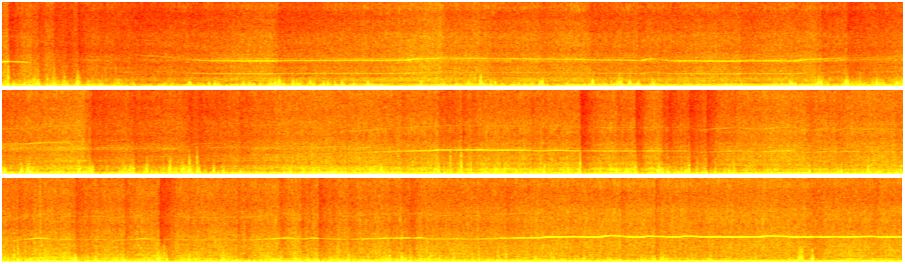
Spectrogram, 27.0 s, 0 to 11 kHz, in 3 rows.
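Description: Multirotor drone, the FY690 hexacopter's six brushless motors and propellers, heard from its onboard camera: a steady propeller hum under a high motor whine that wanders slightly in pitch. The low hum shifts about ten seconds in.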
